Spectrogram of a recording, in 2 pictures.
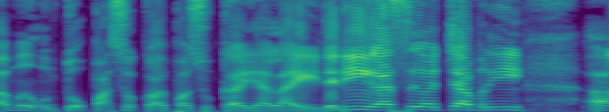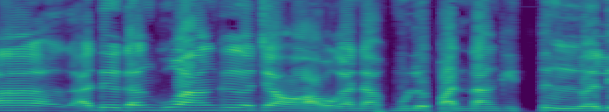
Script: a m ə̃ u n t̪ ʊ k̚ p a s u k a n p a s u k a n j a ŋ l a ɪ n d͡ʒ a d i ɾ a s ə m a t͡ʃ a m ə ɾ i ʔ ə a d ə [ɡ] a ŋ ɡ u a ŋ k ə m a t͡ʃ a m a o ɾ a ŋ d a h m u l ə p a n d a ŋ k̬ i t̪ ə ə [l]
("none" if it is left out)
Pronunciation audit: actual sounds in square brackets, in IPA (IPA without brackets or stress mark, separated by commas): ɡ, l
